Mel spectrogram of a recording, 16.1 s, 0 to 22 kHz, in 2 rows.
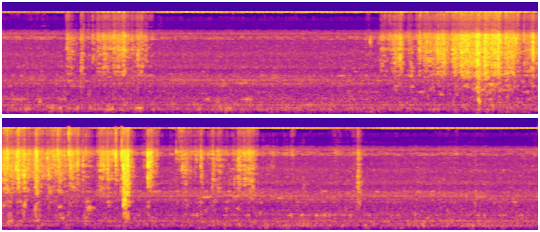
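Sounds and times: bubble wrap crinkling: 0:01.0 - 0:02.3, 0:05.5 - 0:12.6.

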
